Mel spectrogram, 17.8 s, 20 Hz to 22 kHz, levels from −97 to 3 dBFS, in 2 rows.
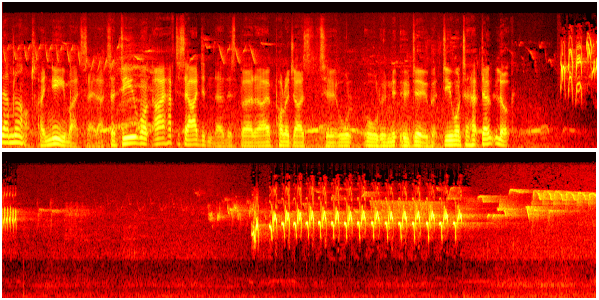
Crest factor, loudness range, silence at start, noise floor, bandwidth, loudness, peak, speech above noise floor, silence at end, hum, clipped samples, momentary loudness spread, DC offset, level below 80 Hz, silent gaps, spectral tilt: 16 dB; 13 LU; 0 s; -49 dBFS; 16 kHz; -13 LUFS; 0 dBFS; 31 dB; 0 s; none; under 0.1%; 17 LU; under 0.1%; -46 dBFS; none; -2 dB/octave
